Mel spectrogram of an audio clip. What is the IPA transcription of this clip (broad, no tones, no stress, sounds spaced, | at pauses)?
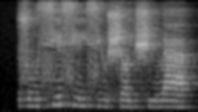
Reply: z u l sʲ ɛ sʲ ɛ j sʲ o ʃ ʌ j ʃ i l a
